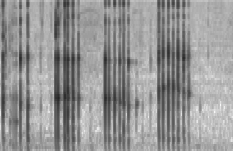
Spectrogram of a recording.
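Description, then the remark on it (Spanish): A voice imitates a dolphin with a beatbox tongue roll: three short bursts of fast rattling clicks mixed with squeaky whistle tones, fairly loud, with brief pauses between them. “Bueno, oye, en el beatbox se conocería como eh, tongue roll.”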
